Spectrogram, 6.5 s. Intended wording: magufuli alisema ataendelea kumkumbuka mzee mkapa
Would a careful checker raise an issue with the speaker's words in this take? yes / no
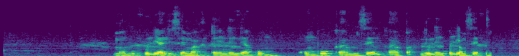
yes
